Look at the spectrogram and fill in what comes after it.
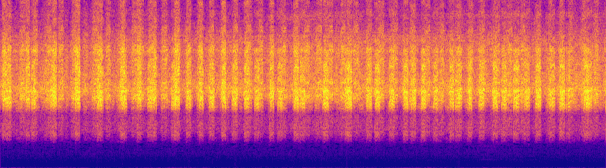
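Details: Cicadas singing in midsummer in a Greek pine forest: a dense, continuous buzzing drone, high-pitched and hissing, pulsing about three times a second without pause, no other animals or voices.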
